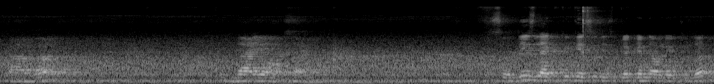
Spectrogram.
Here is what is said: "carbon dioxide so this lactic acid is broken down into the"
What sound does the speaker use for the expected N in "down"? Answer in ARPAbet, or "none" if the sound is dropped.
L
